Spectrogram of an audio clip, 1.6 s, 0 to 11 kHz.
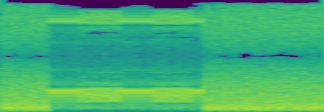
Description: Packet radio (AX.25, as in APRS).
